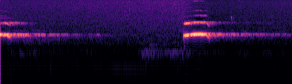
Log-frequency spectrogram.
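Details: Owl calling: two long, clear whistled notes at steady mid pitch, each with a sharp start and then a level tone that fades slowly, separated by a pause of about a second, in an otherwise quiet setting.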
